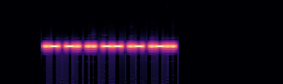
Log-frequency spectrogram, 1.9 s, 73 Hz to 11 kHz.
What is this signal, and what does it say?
Morse code, heard as a keyed tone, about 64 wpm, 700 Hz. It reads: ANIMAL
